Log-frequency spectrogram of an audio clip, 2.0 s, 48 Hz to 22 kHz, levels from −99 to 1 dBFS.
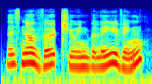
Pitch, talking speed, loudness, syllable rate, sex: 195 Hz, 150 wpm, -14 LUFS, 5.1 syllables/s, female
